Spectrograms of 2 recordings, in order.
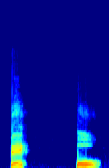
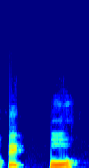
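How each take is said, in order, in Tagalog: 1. Walang parang h na paglabas ang ikalawang katinig. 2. May parang h na paglabas ang ikalawang katinig. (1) "Wala yung parang ho, yung po" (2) "Hindi siya pekpo"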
